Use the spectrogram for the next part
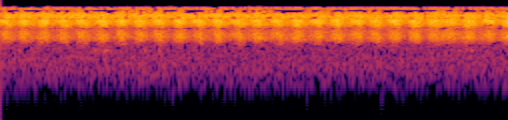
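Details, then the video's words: Summer cicada chorus from Provence in France, a shrill continuous rasping drone that throbs in quick regular pulses, about two or three each second, with nothing else heard. "Cicadas singing in France (Provence)"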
